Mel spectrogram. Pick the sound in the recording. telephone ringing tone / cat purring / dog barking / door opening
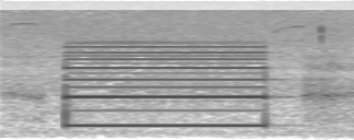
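telephone ringing tone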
